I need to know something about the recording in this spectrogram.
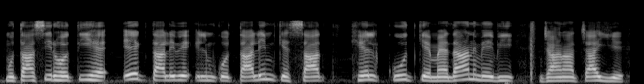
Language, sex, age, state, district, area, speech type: Urdu, male, 18-30, Bihar, Darbhanga, rural, spontaneous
